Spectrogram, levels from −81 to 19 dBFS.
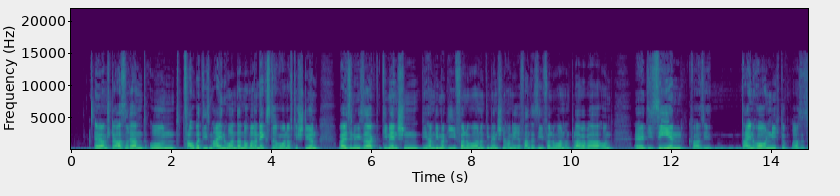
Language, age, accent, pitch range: German, 30-49, German, 105-130 Hz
